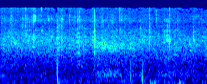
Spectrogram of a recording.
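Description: Near silence: faint outdoor hiss with a few soft, short knocks at uneven spacing, about half a second in and three more in the second half.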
